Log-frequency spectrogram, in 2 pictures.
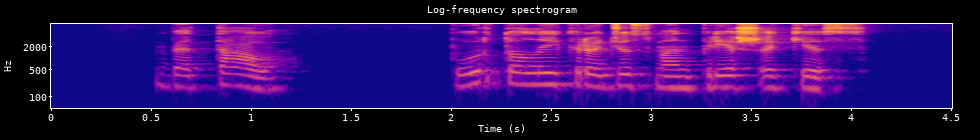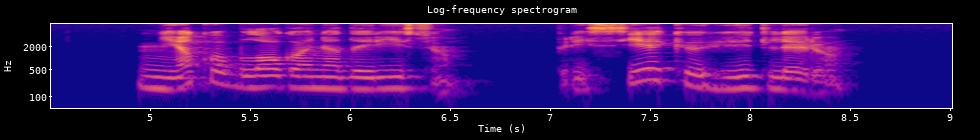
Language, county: Lithuanian, Vilnius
